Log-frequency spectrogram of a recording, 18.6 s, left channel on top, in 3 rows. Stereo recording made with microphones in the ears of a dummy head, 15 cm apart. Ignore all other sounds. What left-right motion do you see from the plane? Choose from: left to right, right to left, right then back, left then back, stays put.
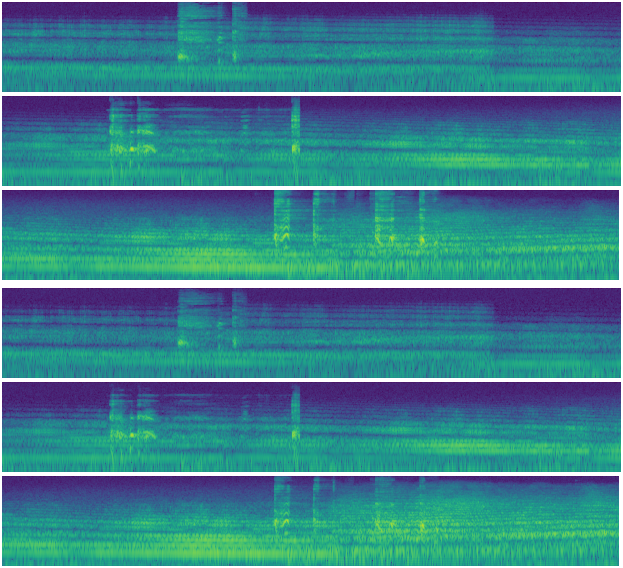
left to right.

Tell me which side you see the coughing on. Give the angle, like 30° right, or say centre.
70° left.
